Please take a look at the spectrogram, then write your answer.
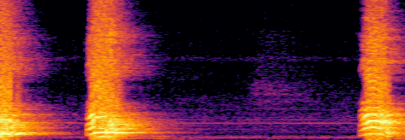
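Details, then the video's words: Staffordshire bull terrier x Rottweiler cross, a male dog chatting with his owner: three loud, short, harsh barks, two close together then a pause of over a second before the third. "Staffordshire bullterrier x Rottweiler having a little chat"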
